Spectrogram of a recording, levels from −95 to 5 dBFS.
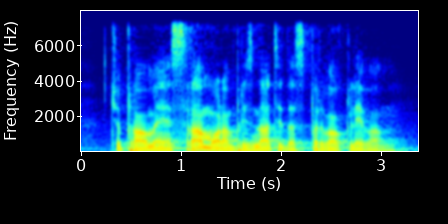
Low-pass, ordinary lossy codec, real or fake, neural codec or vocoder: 7.2 kHz; none; fake; codec, 16 kHz in and 24 kHz out, 1 kbps, XY-Tokenizer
